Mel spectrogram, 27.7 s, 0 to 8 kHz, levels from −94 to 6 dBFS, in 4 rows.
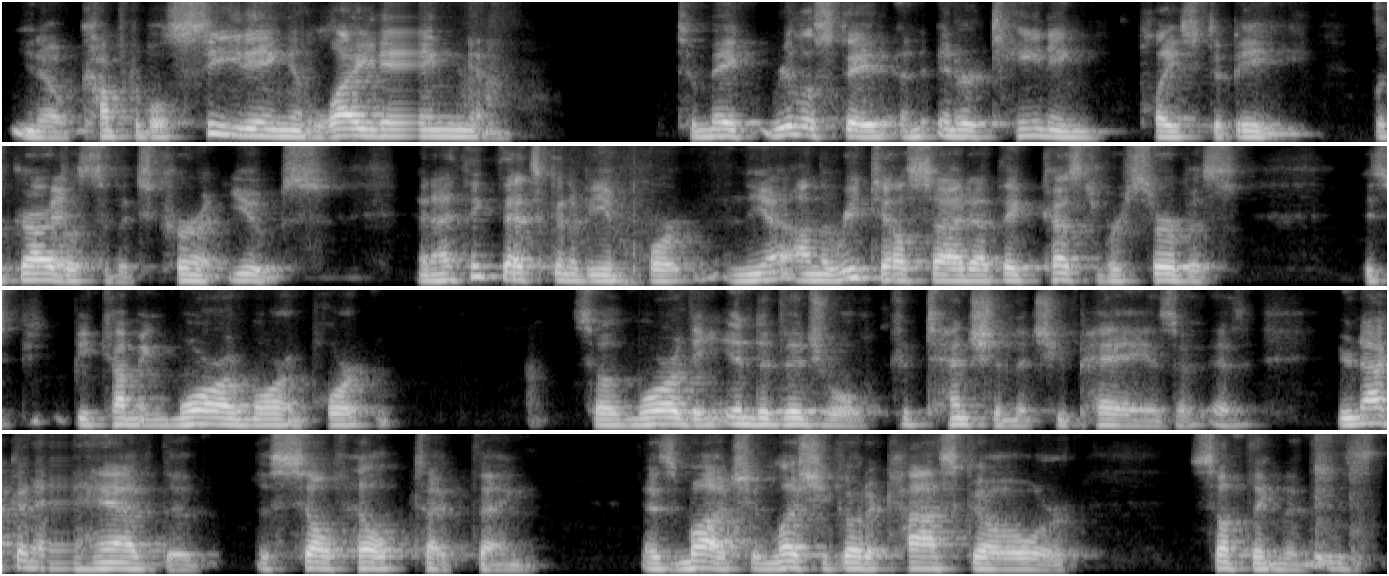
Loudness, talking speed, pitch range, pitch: -18 LUFS, 165 wpm, 125-140 Hz, 130 Hz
